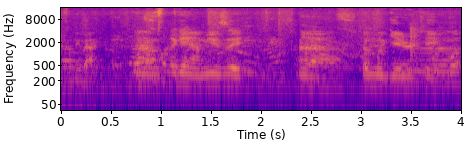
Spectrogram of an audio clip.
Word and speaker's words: thaumaturgy: Again, I'm using thaumaturgy. How do you pronounce it?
